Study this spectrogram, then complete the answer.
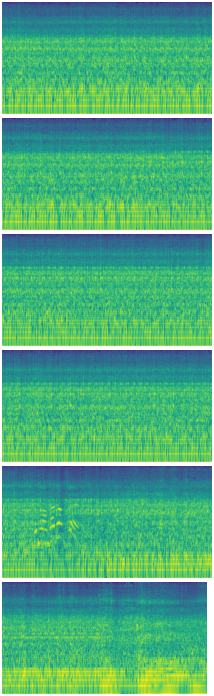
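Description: A tractor's diesel engine runs loudly and steadily close by.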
